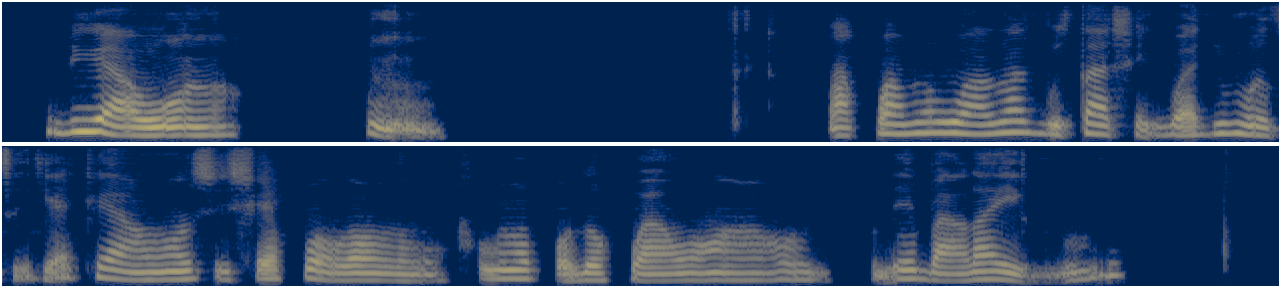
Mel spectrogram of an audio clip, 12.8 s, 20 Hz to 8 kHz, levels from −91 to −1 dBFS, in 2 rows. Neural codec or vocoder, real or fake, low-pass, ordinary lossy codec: codec, 16 kHz, 1 kbps, FunCodec, trained on LibriTTS, 50 frames a second; fake; none; none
